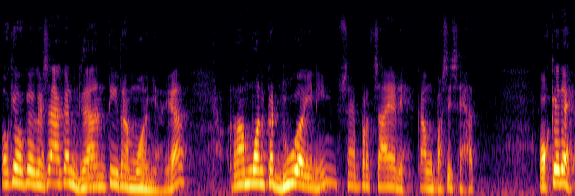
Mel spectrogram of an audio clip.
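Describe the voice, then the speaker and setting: A woman's voice: mid-range voice, animated, a little slow, mellow. A woman preacher giving a casual devotional sermon, exhorting and telling stories with frequent laughter. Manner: storytelling, exhorting; laughs often.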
